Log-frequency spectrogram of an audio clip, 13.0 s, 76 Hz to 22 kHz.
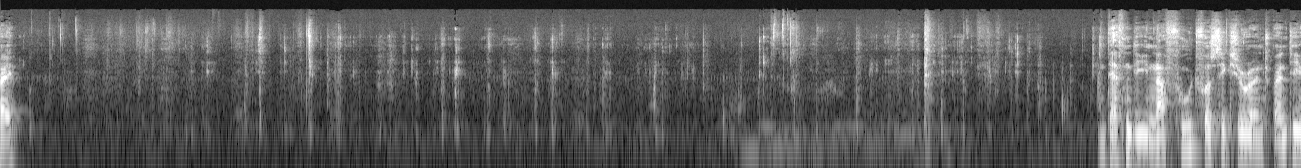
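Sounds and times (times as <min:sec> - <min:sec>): person chewing food: 0:00.2 - 0:11.2
low hum: 0:07.0 - 0:11.0.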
